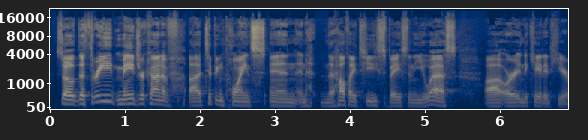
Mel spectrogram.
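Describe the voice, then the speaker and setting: Lively in intonation, a man with an American accent talks at a fairly low pitch. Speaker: government health IT advisor, conference speaker. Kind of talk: conference presentation. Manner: fast.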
